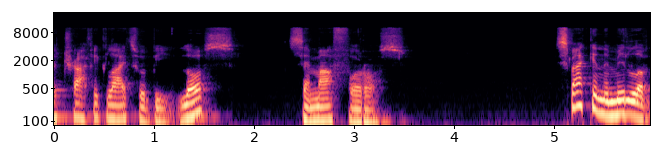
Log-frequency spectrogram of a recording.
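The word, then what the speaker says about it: semáforos: would be semaphore OHS semaphore us so the accent is important in the middle of the word for correct pronunciation sama for us so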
